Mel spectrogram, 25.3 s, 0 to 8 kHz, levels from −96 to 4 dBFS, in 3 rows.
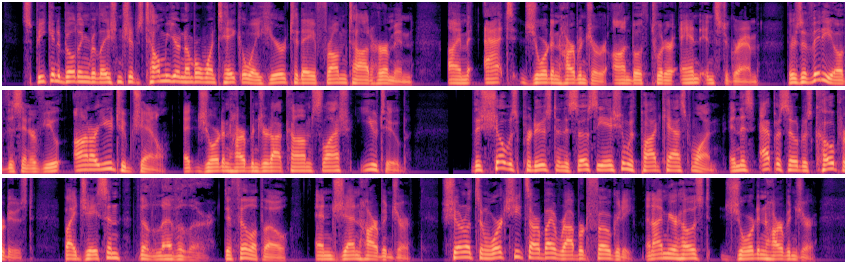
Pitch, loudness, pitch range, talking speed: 135 Hz, -18 LUFS, 115-155 Hz, 175 wpm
